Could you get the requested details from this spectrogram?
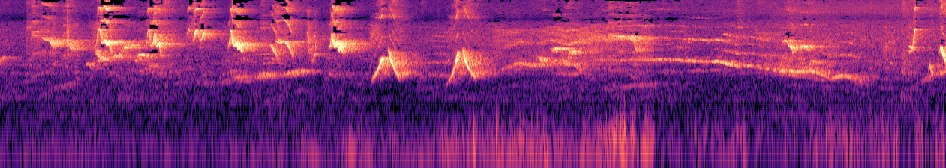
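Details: White-rumped shama singing during a training session: a run of sharp, repeated whistled notes and steep up-down sweeps, then longer gliding whistles, with low background rumble.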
